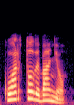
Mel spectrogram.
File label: "cuarto de bano", Spanish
